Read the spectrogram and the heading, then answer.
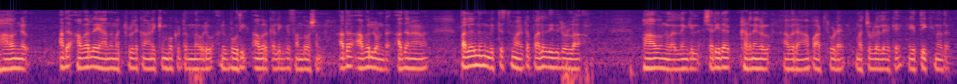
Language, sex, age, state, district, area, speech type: Malayalam, male, 30-45, Kerala, Pathanamthitta, rural, spontaneous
